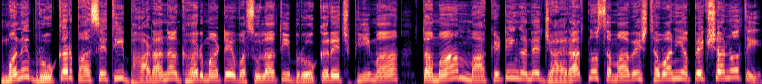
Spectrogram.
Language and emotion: Gujarati, surprised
